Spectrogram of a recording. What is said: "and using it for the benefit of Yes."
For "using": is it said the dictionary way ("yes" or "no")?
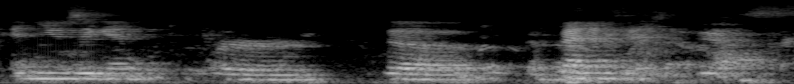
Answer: yes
